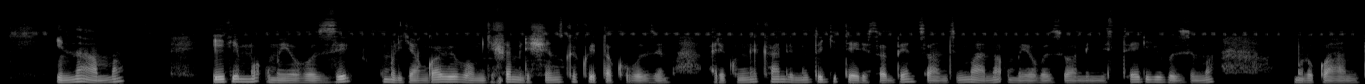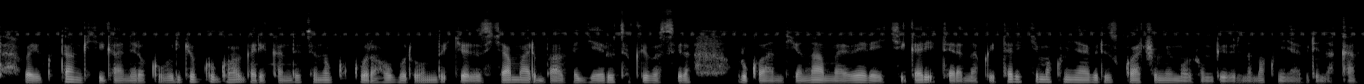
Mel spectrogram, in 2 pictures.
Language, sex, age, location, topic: Kinyarwanda, male, 18-24, Kigali, health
